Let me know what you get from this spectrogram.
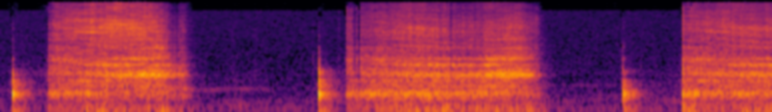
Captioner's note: scraping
